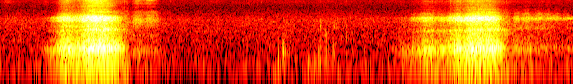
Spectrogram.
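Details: Two sharp, deliberately induced sneezes about four seconds apart, each a sudden burst of air after a brief intake; sneezing.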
